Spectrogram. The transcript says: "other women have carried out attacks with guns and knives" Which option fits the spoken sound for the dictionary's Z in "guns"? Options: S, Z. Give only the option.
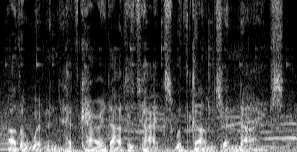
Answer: Z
